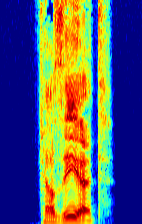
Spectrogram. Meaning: second-person plural subjunctive II of versehen
- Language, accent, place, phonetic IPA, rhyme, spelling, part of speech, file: German, Germany, Berlin, [fɛɐ̯ˈzɛːət], -ɛːət, versähet, verb, De-versähet.ogg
